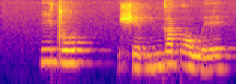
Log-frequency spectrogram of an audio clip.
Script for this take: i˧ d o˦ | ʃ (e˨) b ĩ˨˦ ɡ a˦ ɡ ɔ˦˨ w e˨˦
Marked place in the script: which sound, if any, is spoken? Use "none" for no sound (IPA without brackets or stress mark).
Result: e˨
